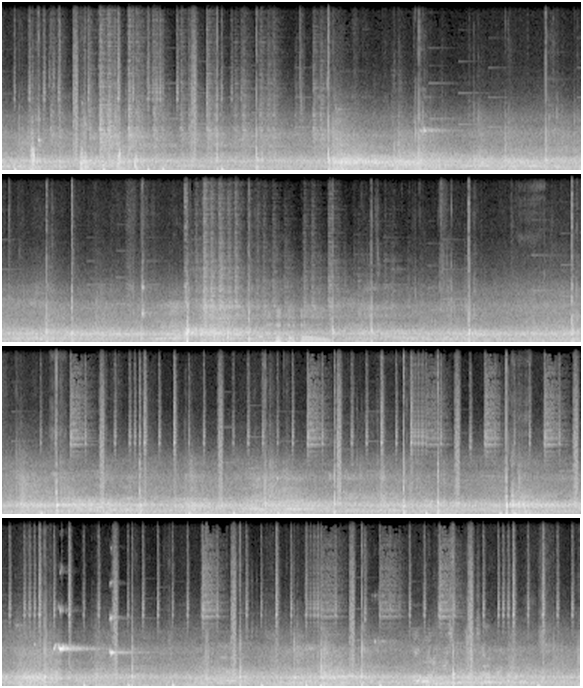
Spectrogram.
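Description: Background music with a deep, stepping bass line and a vocal, over a basketball bouncing on a hardwood gym floor.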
